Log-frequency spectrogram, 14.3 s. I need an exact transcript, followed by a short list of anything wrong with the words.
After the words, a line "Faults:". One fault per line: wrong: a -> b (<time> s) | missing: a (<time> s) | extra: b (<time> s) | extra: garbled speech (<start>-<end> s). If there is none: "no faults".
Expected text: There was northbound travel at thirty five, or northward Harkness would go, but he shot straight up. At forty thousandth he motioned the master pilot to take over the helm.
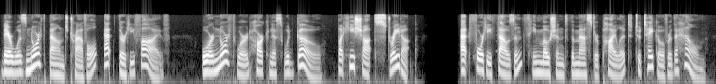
There was northbound travel at thirty five, or northward Harkness would go, but he shot straight up. At forty thousandth he motioned the master pilot to take over the helm.
Faults:
no faults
